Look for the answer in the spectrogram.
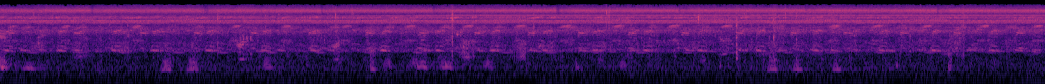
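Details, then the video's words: Harmonious frog croaking, with low clipped notes coming in loose clusters and gaps, set against a dense, unbroken high-pitched buzzing background. "Calming Sound Of Harmonious Frog Croaking"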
